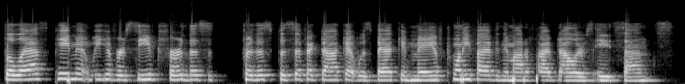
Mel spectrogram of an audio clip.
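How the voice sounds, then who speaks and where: A female court officer reads out balances and dates in a plain, matter-of-fact way. Her voice sits at an ordinary mid pitch. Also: little pitch movement, fairly quick, a bit bright, rough recording. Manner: matter-of-fact, reading figures.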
